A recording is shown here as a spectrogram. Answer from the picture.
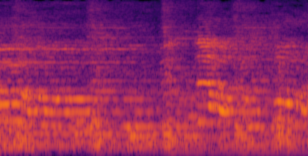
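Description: Live folk-punk song: two women's voices singing together over banjo accompaniment.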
